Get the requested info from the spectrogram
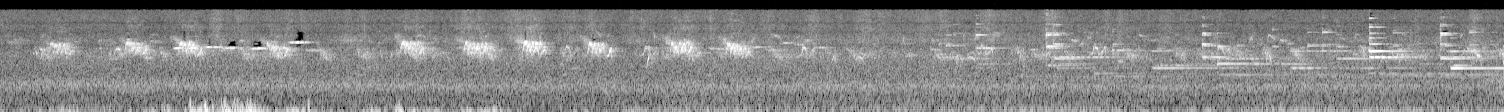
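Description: Wind chimes ringing in several clear tones from about ten seconds in. Before that, a bird calls over and over in short high notes, and gusts of wind rumble on the microphone about two seconds in.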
